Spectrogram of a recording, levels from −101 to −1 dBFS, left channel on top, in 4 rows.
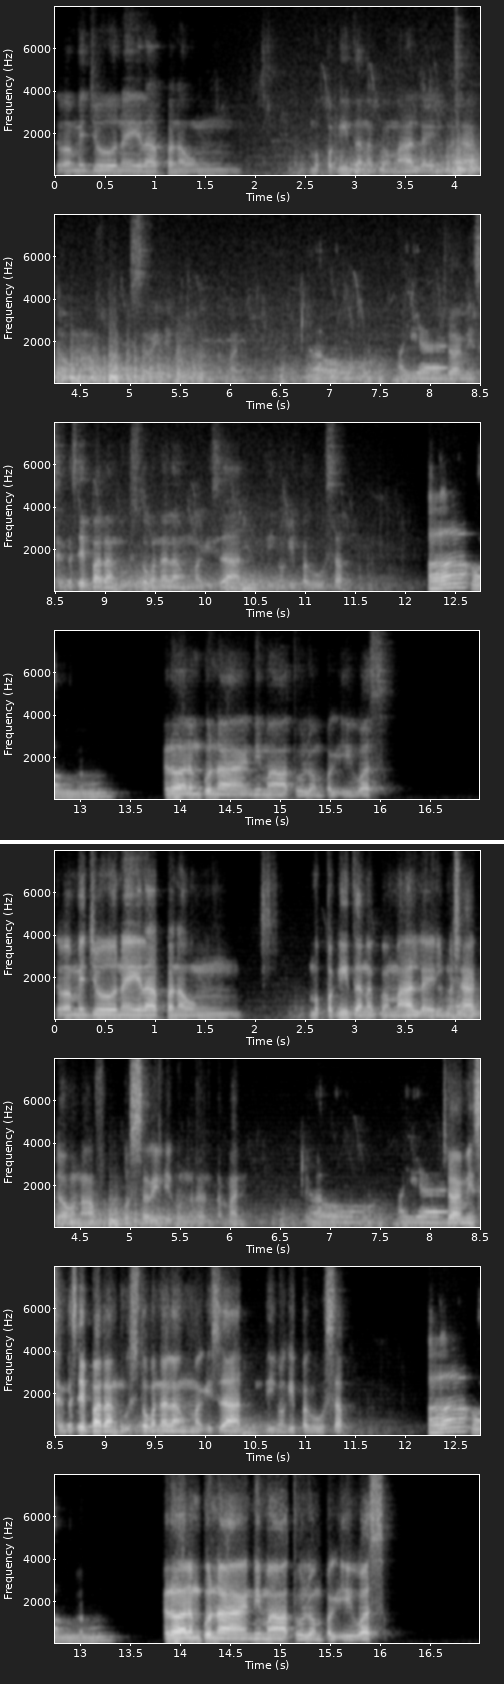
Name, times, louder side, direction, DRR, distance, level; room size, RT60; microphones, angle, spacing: voice 1, 0.0-1.9 2.5-4.7 4.9-6.2 8.2-11.4 13.8-16.1, right 8 dB, 70° right, 0.3 m, -27 dB
Thunder, 2.3-11.8, left 5 dB, 60° left, 0.5 m, -36 dB
voice 2, 6.8-8.3 12.2-13.3, equal, 5° left, 0.4 m, -30 dB
12.5 x 7.5 x 3.5 m
head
